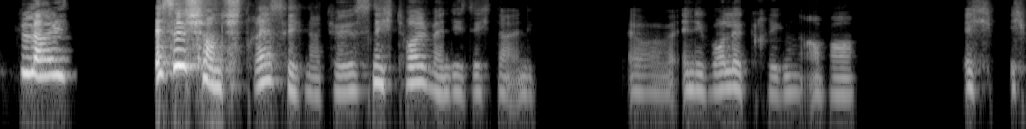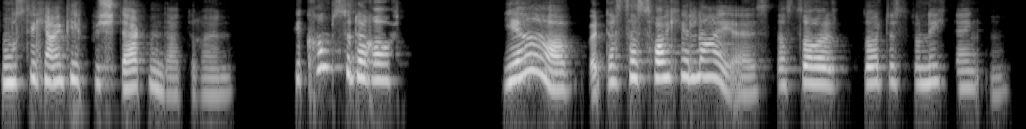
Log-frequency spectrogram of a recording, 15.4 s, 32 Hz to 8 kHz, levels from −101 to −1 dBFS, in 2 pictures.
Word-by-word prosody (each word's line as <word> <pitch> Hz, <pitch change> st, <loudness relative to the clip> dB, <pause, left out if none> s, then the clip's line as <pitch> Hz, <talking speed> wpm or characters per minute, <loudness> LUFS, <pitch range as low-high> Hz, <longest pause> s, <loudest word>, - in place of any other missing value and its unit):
vielleicht 320 Hz, -2 st, +3 dB, 0.6 s
Es -, -, +4 dB
ist 480 Hz, 0 st, +11 dB
schon 205 Hz, -, +2 dB
stressig 215 Hz, -9 st, -6 dB
natürlich. 155 Hz, +2 st, -16 dB
Es 165 Hz, -, -15 dB
ist -, -, -20 dB
nicht 225 Hz, -1 st, -7 dB
toll, 230 Hz, -1 st, -5 dB
wenn 155 Hz, -3 st, -15 dB
die 160 Hz, 0 st, -19 dB
sich 160 Hz, +1 st, -23 dB
da 155 Hz, -2 st, -21 dB
in 150 Hz, 0 st, -24 dB, 0.7 s
äh, -, -, -23 dB, 0.3 s
in 175 Hz, -, -16 dB
die 170 Hz, -2 st, -17 dB
Wolle 180 Hz, +2 st, -11 dB
kriegen, 155 Hz, +1 st, -25 dB
aber 145 Hz, 0 st, -20 dB, 0.8 s
ich -, -, -17 dB
ich -, -, -21 dB
muss 235 Hz, 0 st, 0 dB
dich 275 Hz, -1 st, -2 dB
eigentlich 250 Hz, +2 st, 0 dB
bestärken 205 Hz, -3 st, -1 dB
da 145 Hz, -1 st, -13 dB
drin. 145 Hz, 0 st, -17 dB, 0.5 s
Wie 270 Hz, -, -8 dB
kommst 445 Hz, 0 st, -2 dB
du -, -, +2 dB
darauf 260 Hz, -4 st, +2 dB, 0.8 s
ja, 275 Hz, -, +3 dB, 0.2 s
dass 240 Hz, 0 st, -5 dB
das 290 Hz, +1 st, -1 dB
Heuchelei 285 Hz, -, +1 dB
ist? 150 Hz, 0 st, -19 dB
Das 210 Hz, 0 st, -10 dB
soll 225 Hz, -2 st, +1 dB, 0.2 s
solltest 235 Hz, +1 st, -5 dB
du 225 Hz, -, -7 dB
nicht 230 Hz, 0 st, -7 dB
denken. 190 Hz, -6 st, -14 dB
225 Hz, 170 wpm, -26 LUFS, 160-265 Hz, 0.8 s, ist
